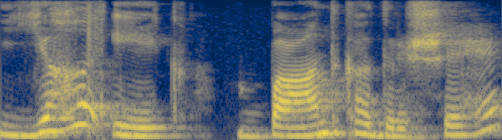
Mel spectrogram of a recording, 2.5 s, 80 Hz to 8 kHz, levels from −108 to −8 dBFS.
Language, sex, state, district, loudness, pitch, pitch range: Hindi, female, Bihar, Madhepura, -21 LUFS, 190 Hz, 175-215 Hz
